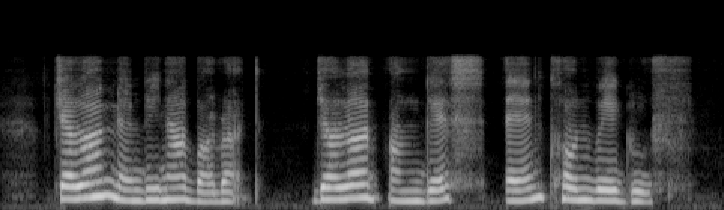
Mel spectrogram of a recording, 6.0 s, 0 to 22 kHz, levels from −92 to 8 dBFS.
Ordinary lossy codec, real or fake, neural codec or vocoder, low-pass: none; fake; codec, 32 kHz, 1.9 kbps, SNAC; 7.2 kHz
